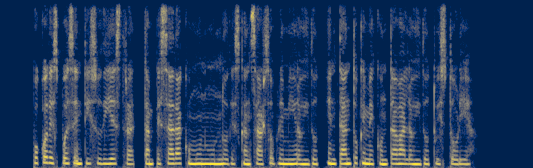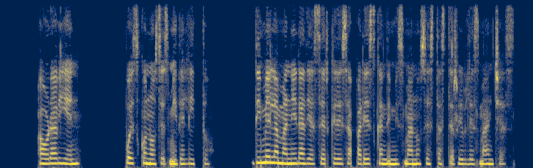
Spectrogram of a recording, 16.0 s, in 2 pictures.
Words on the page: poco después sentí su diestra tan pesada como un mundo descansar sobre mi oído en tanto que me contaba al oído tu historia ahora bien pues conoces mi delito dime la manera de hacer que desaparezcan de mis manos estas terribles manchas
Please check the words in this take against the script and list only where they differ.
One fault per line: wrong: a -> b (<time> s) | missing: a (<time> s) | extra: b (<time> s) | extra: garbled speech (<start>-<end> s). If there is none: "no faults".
no faults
